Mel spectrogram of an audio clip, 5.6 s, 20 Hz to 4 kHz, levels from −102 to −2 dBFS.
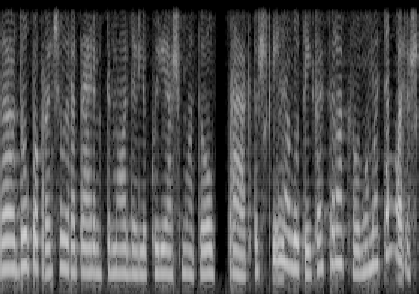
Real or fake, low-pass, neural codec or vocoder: fake; 3.6 kHz; codec, 16 kHz, 4 kbps, FreqCodec, larger model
